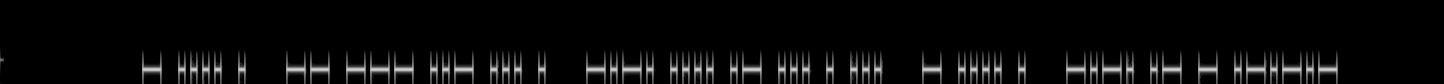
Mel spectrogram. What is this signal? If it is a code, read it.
Morse code, heard as a keyed tone, about 20 wpm, 700 Hz. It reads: THE MOUSE CHASES THE CAT.
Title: Easy Phrases 20wpm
